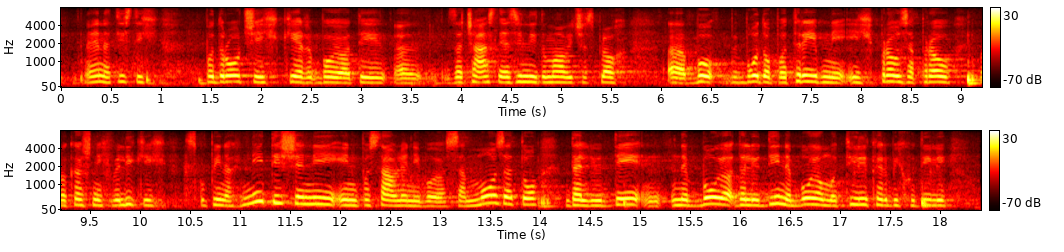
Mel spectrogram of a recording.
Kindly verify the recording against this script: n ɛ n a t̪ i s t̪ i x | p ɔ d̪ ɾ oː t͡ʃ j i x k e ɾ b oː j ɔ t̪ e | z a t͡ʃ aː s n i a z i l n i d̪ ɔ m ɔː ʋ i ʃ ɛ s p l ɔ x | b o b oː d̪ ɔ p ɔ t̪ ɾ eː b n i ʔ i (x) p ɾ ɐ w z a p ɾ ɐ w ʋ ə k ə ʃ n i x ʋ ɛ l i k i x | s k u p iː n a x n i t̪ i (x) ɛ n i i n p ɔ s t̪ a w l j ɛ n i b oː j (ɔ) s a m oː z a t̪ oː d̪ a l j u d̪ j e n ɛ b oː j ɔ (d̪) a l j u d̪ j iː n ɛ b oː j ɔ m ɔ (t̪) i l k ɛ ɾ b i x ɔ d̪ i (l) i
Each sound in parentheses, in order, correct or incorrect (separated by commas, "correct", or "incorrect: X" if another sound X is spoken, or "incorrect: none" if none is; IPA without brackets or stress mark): correct, incorrect: ʃ, correct, correct, correct, correct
